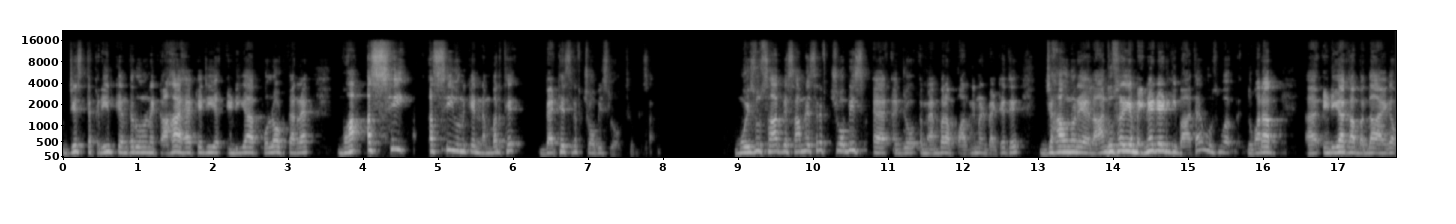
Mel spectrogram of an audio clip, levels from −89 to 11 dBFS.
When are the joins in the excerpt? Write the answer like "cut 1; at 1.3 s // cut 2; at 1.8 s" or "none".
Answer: cut 1; at 13.9 s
